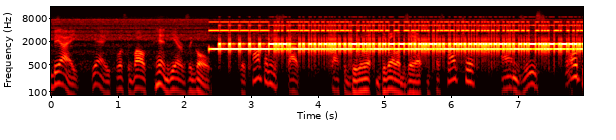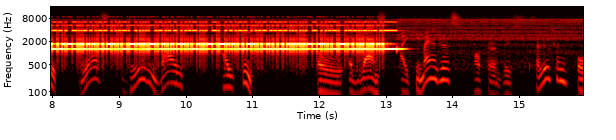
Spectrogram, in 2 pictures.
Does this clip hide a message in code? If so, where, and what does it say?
Yes: RTTY (50 baud, 450 Hz shift) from 2.4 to 13.2 s, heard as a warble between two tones, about 1500 Hz centre, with room echo and speech in English. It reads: 08613 29904 70848 85493 79681 34372 49381 01449 31660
